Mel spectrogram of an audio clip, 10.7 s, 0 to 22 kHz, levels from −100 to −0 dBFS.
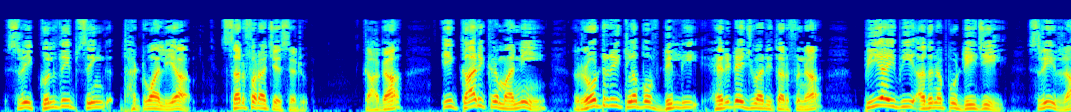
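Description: From start to finish, the speech carries heavy lossy-coding damage, likely Vorbis compression. Nothing survives above 10.6 kHz. The treble turns hissy and grainy, and consonant attacks blur. Detail too fine to encode has become noise. The damage fits a bitrate near 29 kbps.

At 4.60 to 4.62 s there is pre-echo. A brief hiss, about 23 ms long, runs ahead of a sharp attack. The coder spread noise meant for the loud onset across its whole block, so it leaks into the preceding quiet.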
